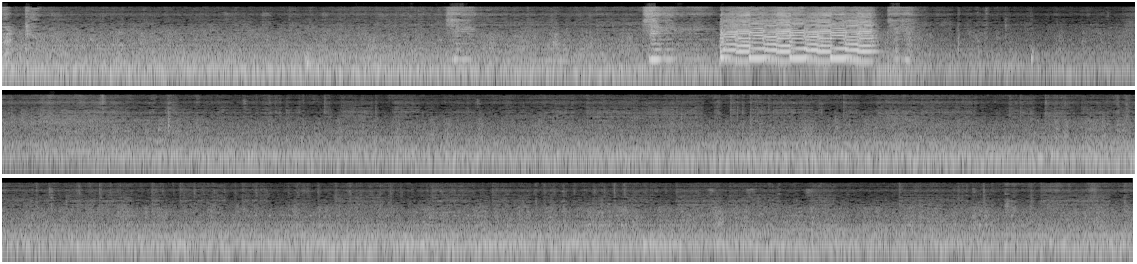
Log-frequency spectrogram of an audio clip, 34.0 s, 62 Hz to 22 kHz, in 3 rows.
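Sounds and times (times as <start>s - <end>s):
low engine rumble: 0.0s - 33.9s
bus horn toot: 4.4s - 5.0s, 6.4s - 9.3s
warbling multi-tone bus horn: 4.4s - 5.4s, 6.3s - 9.4s.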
